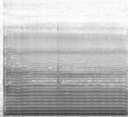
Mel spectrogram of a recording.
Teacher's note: Tenemos la letra A, es abierta, ¿sí? En la parte central se genera A y es un sonido medio. Y luego y fíjense ustedes, la letra A se hace con la boca abierta, completamente nuestra boca abierta.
